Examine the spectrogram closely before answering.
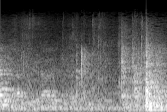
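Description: A cue strikes a pool ball with a sharp click.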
